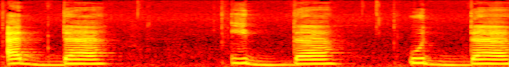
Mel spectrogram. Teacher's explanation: دال باریکی سے ادا کریں گے · اور دال مشدد ہے تو مضبوطی اور جماع دکھانا ضروری ہے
